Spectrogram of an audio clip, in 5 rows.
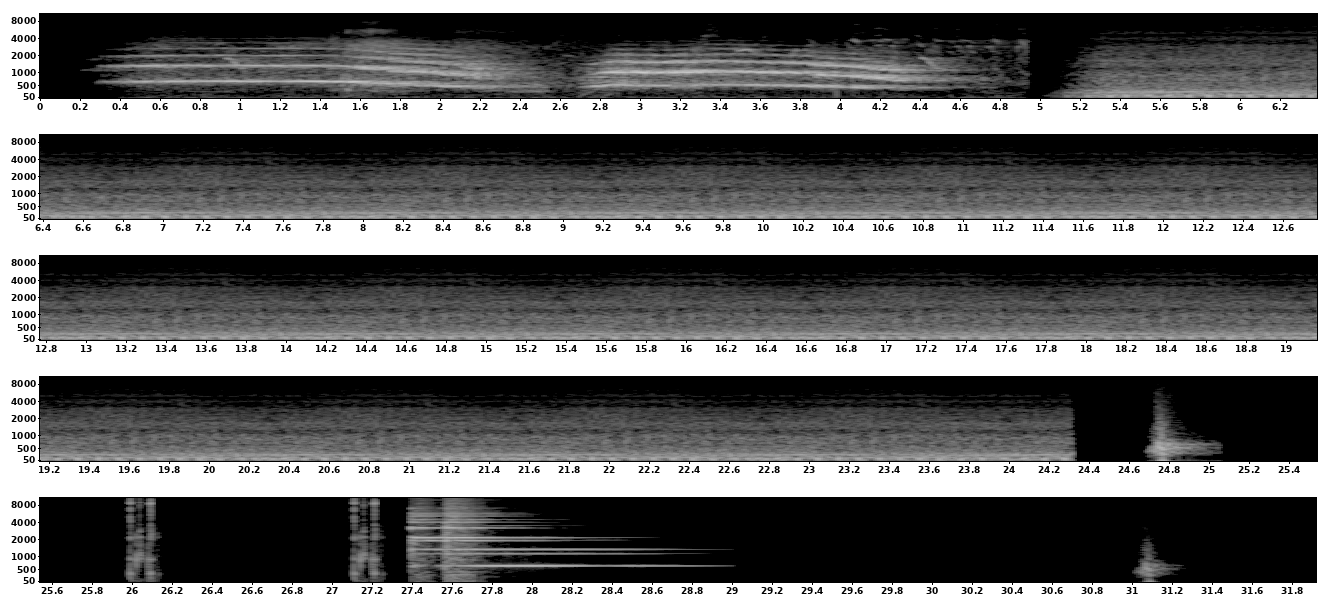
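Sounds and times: engine idling: 0:05.0 - 0:24.3.

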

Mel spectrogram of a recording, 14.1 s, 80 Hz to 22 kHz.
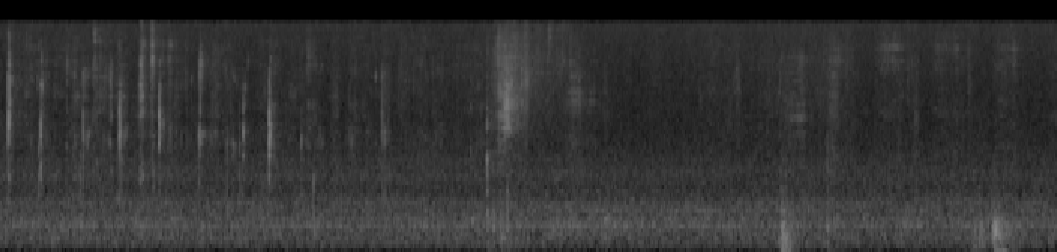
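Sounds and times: brush crackling through cat fur: 0:00.0 - 0:08.0.

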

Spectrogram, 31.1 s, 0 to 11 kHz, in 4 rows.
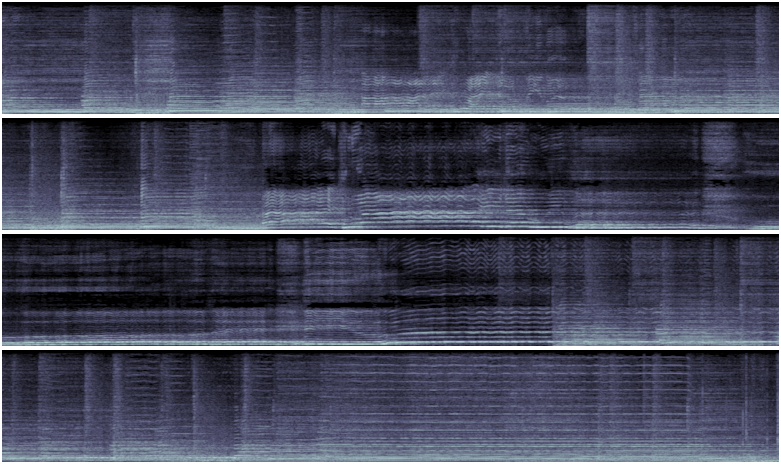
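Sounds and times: pop and brass band accompaniment: 0:00.0 - 0:10.7, 0:21.0 - 0:31.0
woman singing jazz ballad: 0:01.6 - 0:07.5, 0:10.3 - 0:27.0.

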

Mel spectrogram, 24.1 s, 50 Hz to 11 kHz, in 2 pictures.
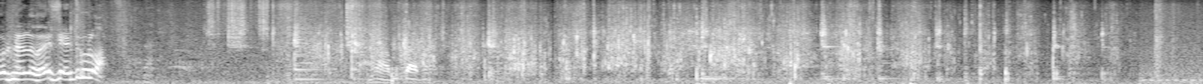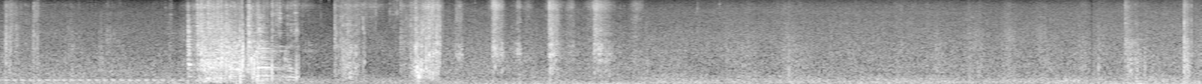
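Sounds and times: scoop scraping dry earth: 0:02.1 - 0:12.5, 0:13.9 - 0:18.5.

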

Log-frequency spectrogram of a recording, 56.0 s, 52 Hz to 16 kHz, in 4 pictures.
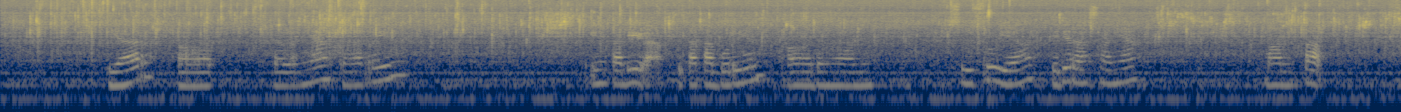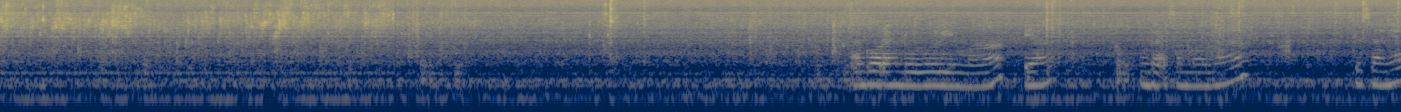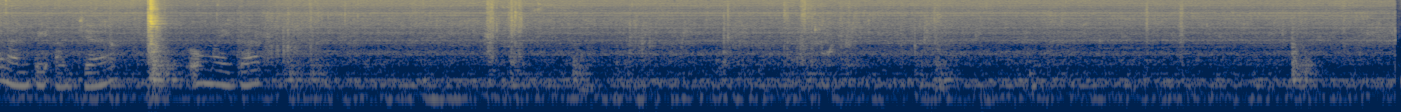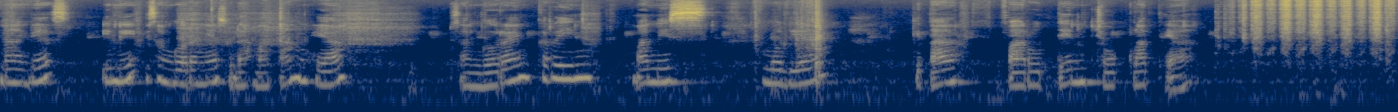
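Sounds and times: fritters sizzling in hot oil: 0:00.0 - 0:42.0.

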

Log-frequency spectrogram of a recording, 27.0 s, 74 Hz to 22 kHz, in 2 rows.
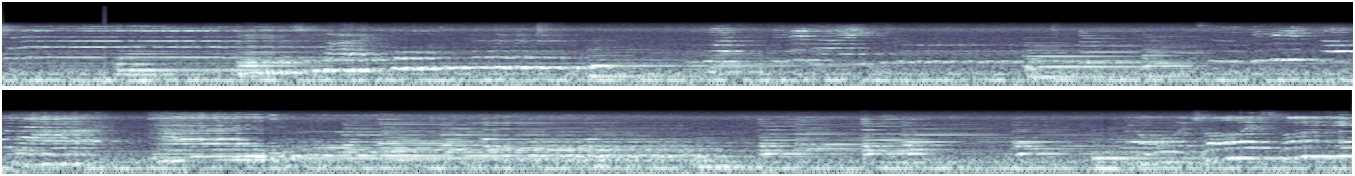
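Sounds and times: mixed choir singing in harmony: 0:13.6 - 0:21.4.

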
